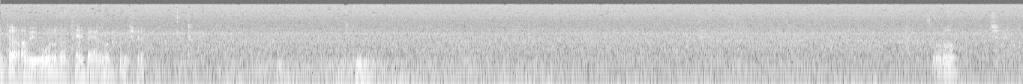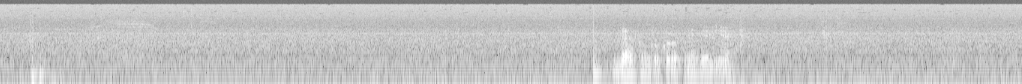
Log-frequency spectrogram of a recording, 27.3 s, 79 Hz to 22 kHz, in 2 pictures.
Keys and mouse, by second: 1.9-3.1 drag, 4.6 drag, 5.6 drag, 6.9-9.5 drag, 9.9-11.5 middle drag, 12.7 click, 14.1 s, 16.1 click, 17.5-20.5 middle drag, 21.0 click, 21.5-27.2 drag.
